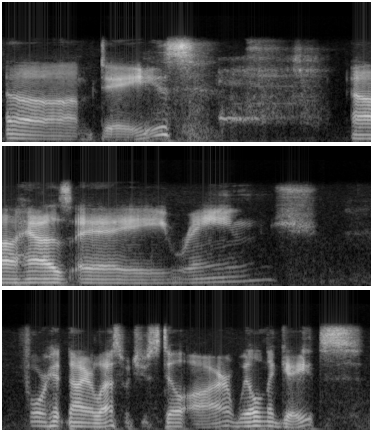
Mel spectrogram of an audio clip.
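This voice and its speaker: A man running a tabletop game as game master, relaxed and laughing as he looks up the rules. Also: fairly low pitch, drawn-out words, clear, resonant tone. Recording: dull lo-fi home recording.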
